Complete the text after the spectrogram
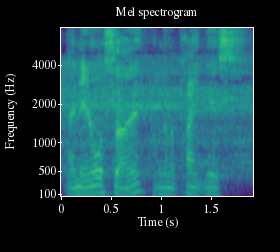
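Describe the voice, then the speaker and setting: A man giving a casual, rambling, unscripted show-and-tell as a hobbyist, halting as he goes, with a slightly husky voice. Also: on the low side, fairly even intonation, over music, poor audio. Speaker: hobbyist presenter showing a restored CB radio.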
